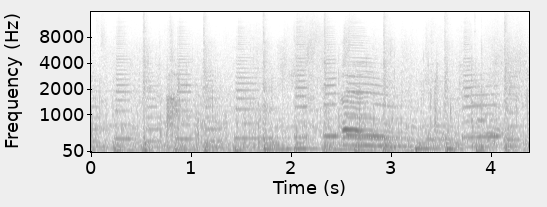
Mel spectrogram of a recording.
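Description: Swing band music with a steady beat, played for dancing.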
